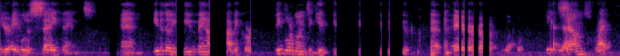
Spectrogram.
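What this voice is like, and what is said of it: Southern US accent. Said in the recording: “I have a southern ring to my voice”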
